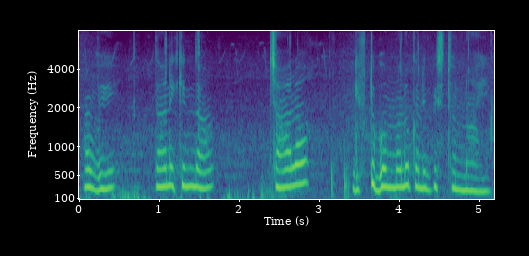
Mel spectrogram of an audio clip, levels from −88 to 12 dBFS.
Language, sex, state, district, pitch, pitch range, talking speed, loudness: Telugu, female, Telangana, Mahabubabad, 295 Hz, 270-310 Hz, 80 wpm, -15 LUFS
